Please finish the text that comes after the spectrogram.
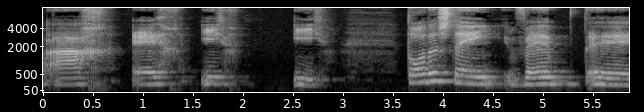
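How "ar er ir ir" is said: put-on endings read out for children; listing the endings. Shown as a demonstration. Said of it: "Todas têm R no final".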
